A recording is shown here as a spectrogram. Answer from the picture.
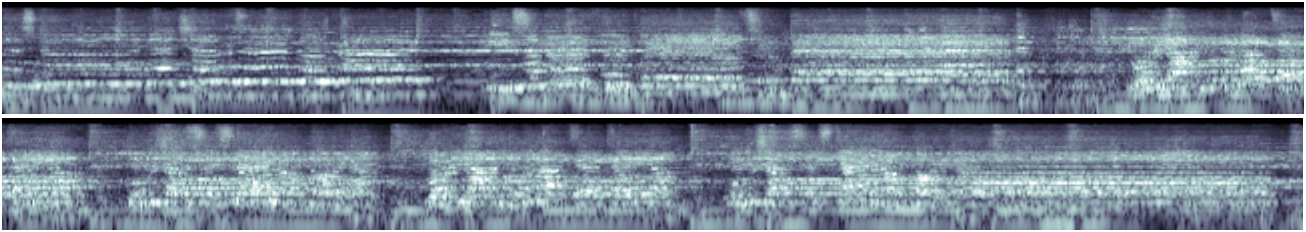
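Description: Church choir singing a Christmas cantata in harmony, over steady sustained low accompaniment notes.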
